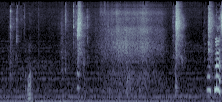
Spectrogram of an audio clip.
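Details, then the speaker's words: Several short, soft hissing bursts from a cat sneezing in the background during a livestream, with a steady room hum; the cat looks annoyed. "I don't know if you can hear my cat sneezing it's very cute he doesn't think it's cute he looks quite annoyed by the whole thing"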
